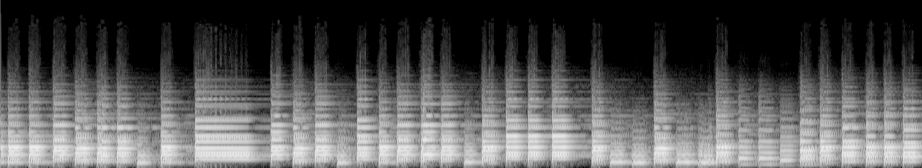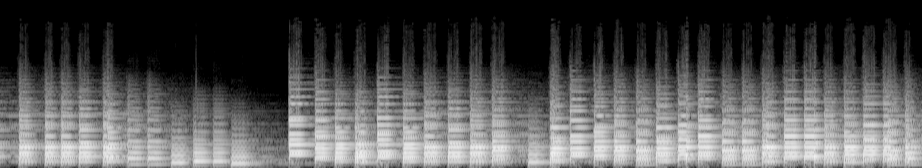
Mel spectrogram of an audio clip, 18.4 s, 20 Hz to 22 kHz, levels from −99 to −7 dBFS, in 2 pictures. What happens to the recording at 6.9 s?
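Nothing goes wrong at 6.9 s: the audio plays through that moment intact, with no dropout, click, glitch or other technical fault.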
